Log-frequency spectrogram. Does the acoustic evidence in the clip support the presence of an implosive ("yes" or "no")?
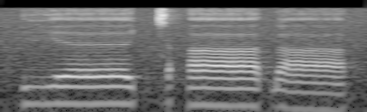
yes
